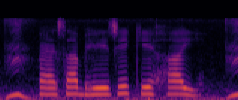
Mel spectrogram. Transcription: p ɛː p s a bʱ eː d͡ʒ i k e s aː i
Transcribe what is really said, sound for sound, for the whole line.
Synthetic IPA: p ɛː s a bʱ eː d͡ʒ e k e h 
